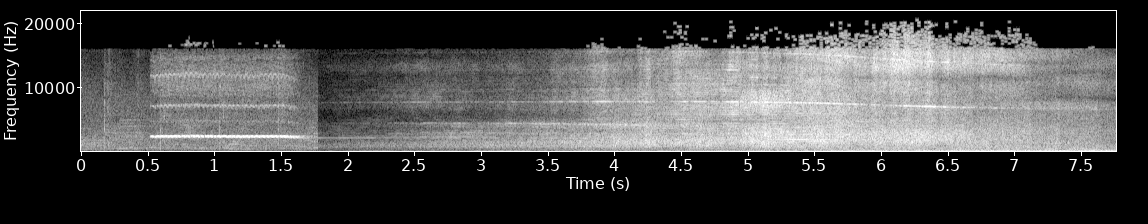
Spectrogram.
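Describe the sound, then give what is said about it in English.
An airplane engine runs, opening with a brief high whine before a broad, rumbling roar swells steadily louder and fuller to the end. “If only I could sneak on the plane.”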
